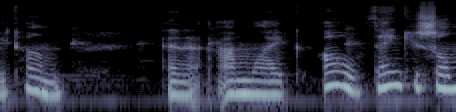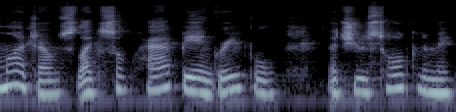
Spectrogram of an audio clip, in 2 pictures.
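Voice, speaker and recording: A woman's somewhat breathy, fairly low-pitched voice with an American accent and ordinary pitch variation, in a very clean recording with a silent background. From New York. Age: 60s. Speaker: livestreamer, school teacher. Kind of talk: casual livestream monologue.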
